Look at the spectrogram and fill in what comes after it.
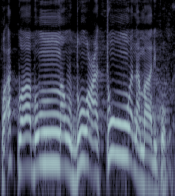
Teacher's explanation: اللہ، اچھی کوشش کی، مگر آپ نے کوشش یہ کرنا ہے وَأَكْوَابٌ مَوْضُوعَةٌ وَنَمَارِقُ. پیش نہیں پڑھنی، 2 پیش پڑھنی اور ادغام ہو جائے گا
